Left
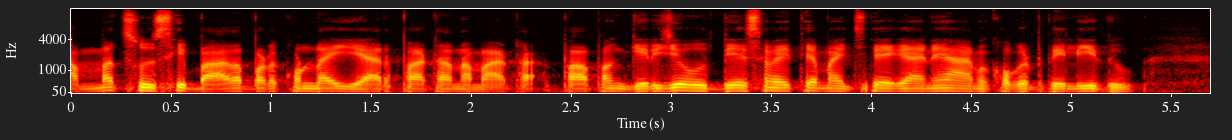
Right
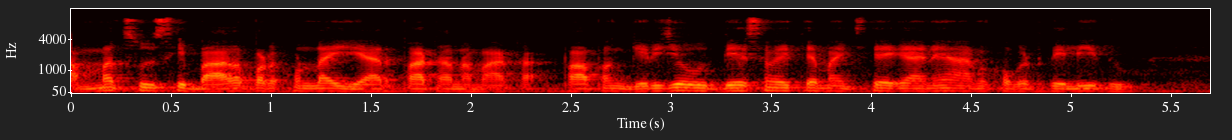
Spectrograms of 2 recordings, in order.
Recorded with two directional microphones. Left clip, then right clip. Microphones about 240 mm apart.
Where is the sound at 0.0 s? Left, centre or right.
Left.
